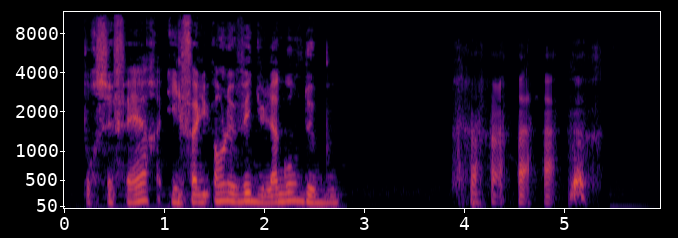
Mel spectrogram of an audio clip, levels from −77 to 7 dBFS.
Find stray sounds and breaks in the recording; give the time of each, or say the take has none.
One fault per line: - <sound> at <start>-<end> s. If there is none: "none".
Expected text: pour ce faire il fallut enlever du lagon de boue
- laugh at 3.9-5.4 s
